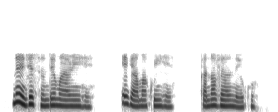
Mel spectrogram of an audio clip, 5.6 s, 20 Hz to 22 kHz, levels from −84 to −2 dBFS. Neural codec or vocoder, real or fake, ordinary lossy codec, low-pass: codec, 16 kHz, 4 kbps, FreqCodec, larger model; fake; none; 3.6 kHz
